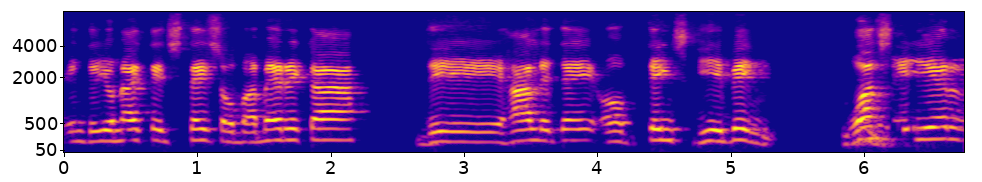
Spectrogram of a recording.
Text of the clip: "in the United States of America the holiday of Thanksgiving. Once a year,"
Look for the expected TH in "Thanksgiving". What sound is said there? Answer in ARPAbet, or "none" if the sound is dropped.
T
